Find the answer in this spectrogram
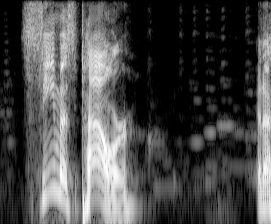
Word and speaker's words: Seamus: I said his name is Seamus. That's a very popular name from where he's from. It's like John over here. Well, that's not how it's spelled. I said it's Seamus. That's just how they spell it.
